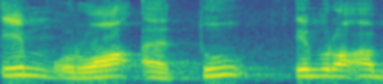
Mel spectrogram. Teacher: امرأ میں آپ دیکھیں را پر زبر ہے، را پر زبر یا پیش ہو تو را کو پر پڑھتے ہیں، زیر ہو تو باریک پڑھتے ہیں.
